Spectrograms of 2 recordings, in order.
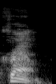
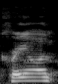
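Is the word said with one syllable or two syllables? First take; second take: one syllable; two syllables. First: The word is said as one syllable. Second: The word is said with two syllables. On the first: The speaker calls it wrong. "the abomination of people saying it like crown" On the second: The speaker calls it right. "do you pronounce it crayon or crown?"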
